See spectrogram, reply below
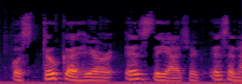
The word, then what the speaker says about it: dukkha: We say dukkha, long A. Jara, dukkha, long A. Vyadi, dukkha, long A. But maranang dukkhang, here we have the ung sound.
